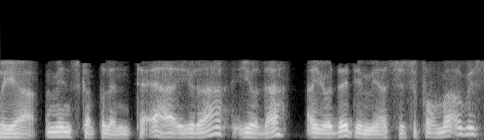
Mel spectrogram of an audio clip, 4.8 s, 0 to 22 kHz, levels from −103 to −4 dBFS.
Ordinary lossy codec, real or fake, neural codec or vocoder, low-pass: MP3, 24 kbps; fake; codec, 16 kHz in and 24 kHz out, 0.4 kbps, LongCat-Audio-Codec, two codebook decoder; 3.6 kHz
